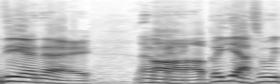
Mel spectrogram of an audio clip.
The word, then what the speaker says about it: DeNA: games and not uh DNA, which I realized that now I mispronounced before. Yeah, I guess I have been too. It looked like Dena to me. Yeah, that's what it looked to me. Yeah. Yeah. But yeah, apparently DNA.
